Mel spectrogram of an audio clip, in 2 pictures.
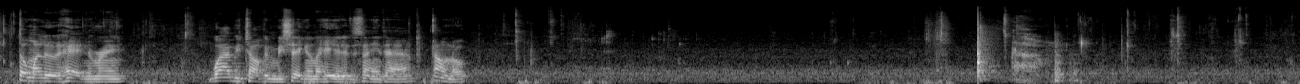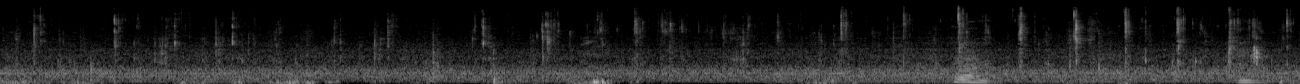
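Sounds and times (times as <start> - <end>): chewing with wet mouth clicks: 10.8 - 26.0.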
